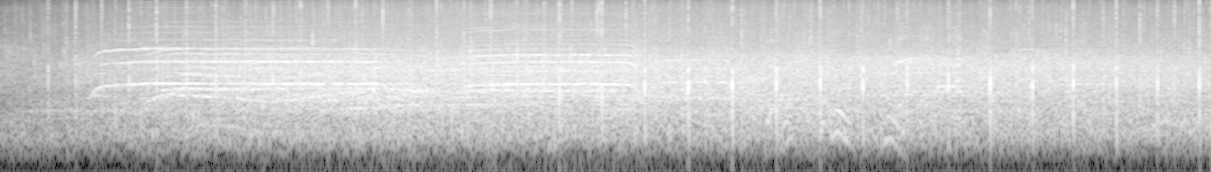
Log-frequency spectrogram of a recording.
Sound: applause and cheering

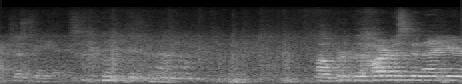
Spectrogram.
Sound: audience laughs

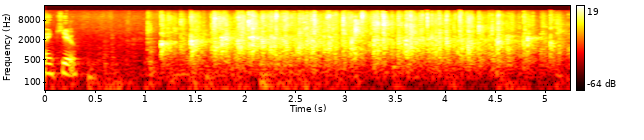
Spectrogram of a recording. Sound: audience applauding

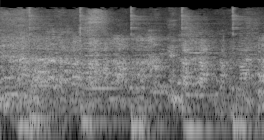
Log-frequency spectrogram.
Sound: laughing

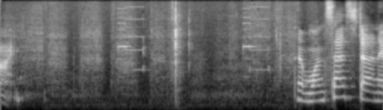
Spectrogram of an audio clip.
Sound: hat press beeps

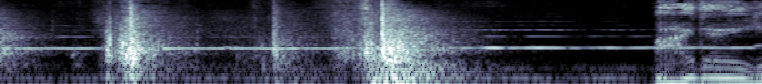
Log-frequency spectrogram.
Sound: clothes slapping

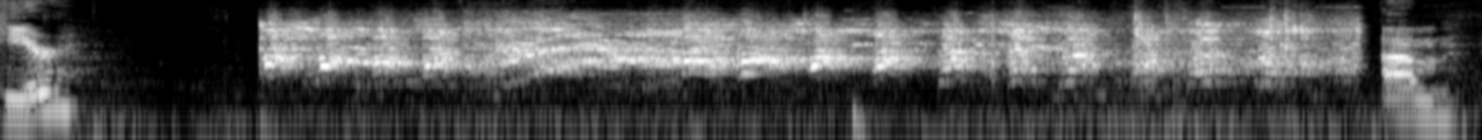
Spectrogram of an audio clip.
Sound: laughter

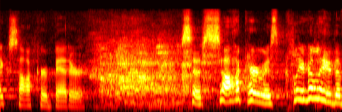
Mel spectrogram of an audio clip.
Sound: audience laughs

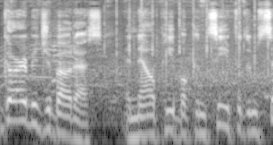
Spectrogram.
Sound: speaking russian

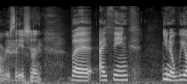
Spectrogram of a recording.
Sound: chuckles

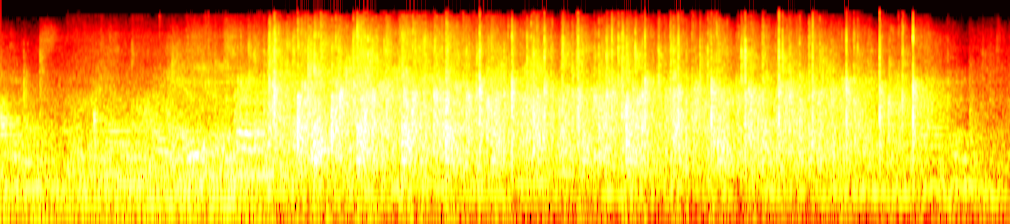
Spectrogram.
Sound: applause

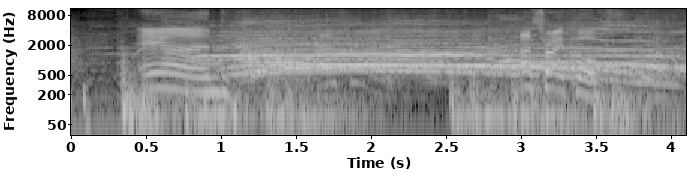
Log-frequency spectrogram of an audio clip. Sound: crowd cheering

